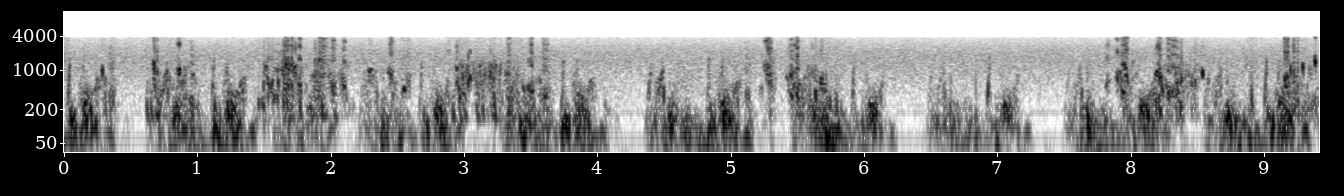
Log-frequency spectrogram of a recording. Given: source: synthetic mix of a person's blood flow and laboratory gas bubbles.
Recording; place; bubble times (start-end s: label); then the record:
Doppler ultrasound of blood flow; precordium
0.00-0.06 s: bubbles
0.24-0.40 s: bubbles
0.58-1.03 s: bubbles
1.31-1.36 s: bubbles
1.44-2.33 s: bubbles
2.41-2.62 s: bubbles
2.88-3.69 s: bubbles
5.09-5.18 s: bubbles
5.21-5.35 s: bubbles
5.41-5.86 s: bubbles
7.81-8.06 s: bubbles
8.16-8.58 s: bubbles
8.87-8.96 s: bubbles
9.06-9.42 s: bubbles
From the record:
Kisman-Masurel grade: 332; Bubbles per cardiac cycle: rolling drumbeat, 9 or more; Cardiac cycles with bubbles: 50 to 99%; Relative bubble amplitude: moderate (0.250 to 0.450); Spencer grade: 3 (all of the cardiac periods contain showers or single bubble signals, but not dominating or overriding the cardiac motion signals); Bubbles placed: only in the low amplitude regions of the cardiac cycle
